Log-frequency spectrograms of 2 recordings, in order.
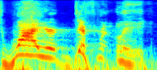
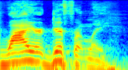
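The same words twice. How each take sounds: First: It is said forcefully with high energy. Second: It is said flatly with low energy. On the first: The speaker truly believes it. The speaker calls it right. "I'm gonna show you. Listen to me" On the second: The speaker does not really care. The speaker calls it wrong. "you just said it like you work a nine to five"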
